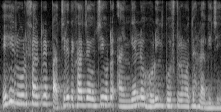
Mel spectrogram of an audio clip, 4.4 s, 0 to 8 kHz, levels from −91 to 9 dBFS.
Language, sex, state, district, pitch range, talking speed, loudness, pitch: Odia, male, Odisha, Nuapada, 160-200 Hz, 175 wpm, -15 LUFS, 185 Hz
